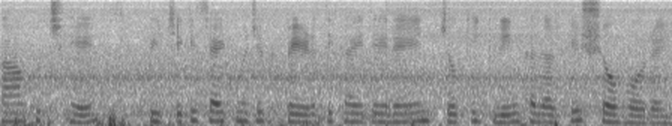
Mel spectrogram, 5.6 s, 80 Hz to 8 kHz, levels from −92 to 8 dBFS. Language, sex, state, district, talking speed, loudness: Hindi, female, Bihar, Kishanganj, 225 wpm, -28 LUFS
